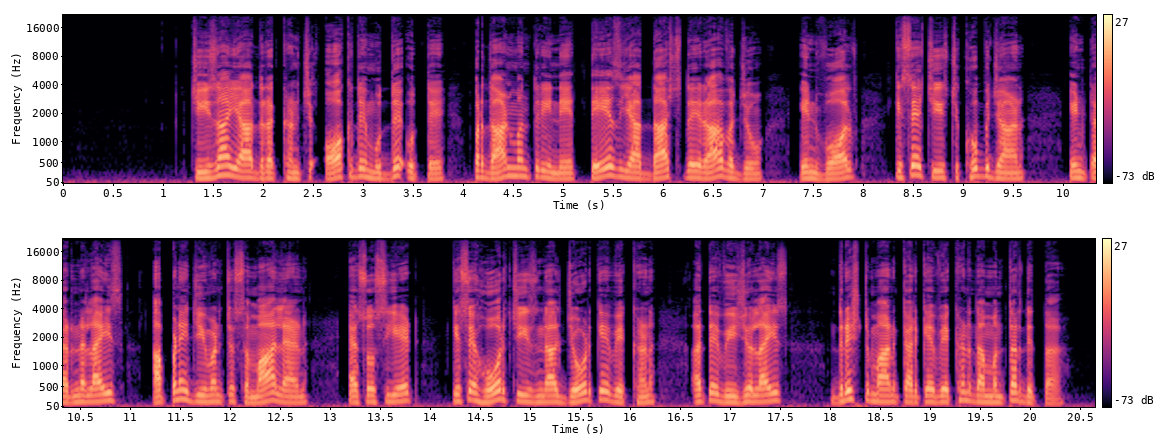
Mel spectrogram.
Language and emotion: Punjabi, neutral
